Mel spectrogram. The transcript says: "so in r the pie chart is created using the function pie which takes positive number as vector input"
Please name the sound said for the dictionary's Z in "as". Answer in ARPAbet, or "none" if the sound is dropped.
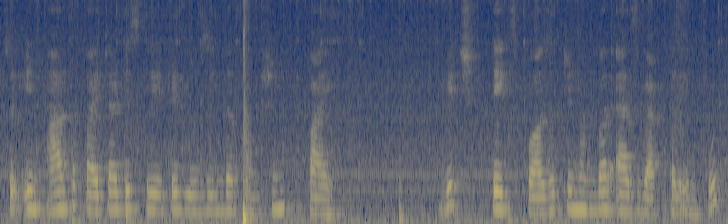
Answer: Z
